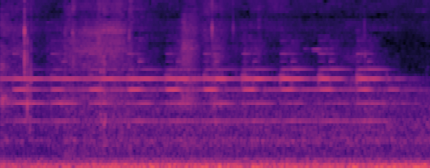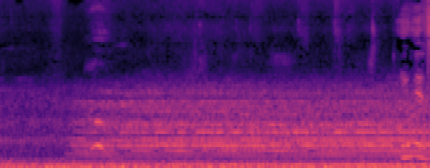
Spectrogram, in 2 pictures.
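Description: A westbound freight train rolls past at Macungie, Pennsylvania with a loud, sustained rumble and rail noise, and a horn-like tonal blare rises in the second half. No one speaks over it.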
